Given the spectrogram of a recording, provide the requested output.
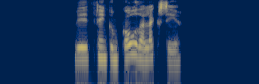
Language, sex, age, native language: Icelandic, female, 30-39, Icelandic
